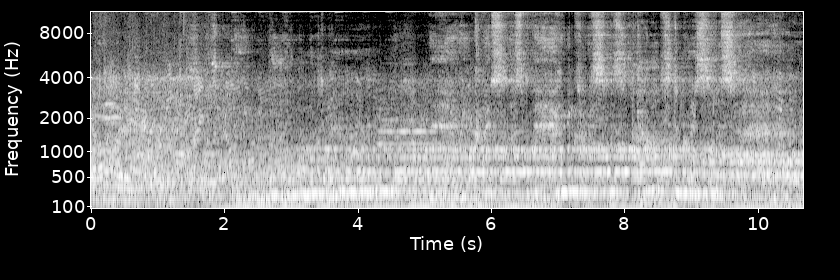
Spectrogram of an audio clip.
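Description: Music plays loudly through loudspeakers outdoors.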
